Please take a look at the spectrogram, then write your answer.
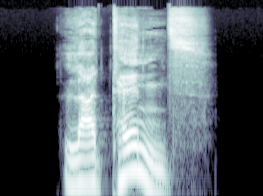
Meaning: latency
- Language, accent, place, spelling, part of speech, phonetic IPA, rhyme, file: German, Germany, Berlin, Latenz, noun, [laˈtɛnt͡s], -ɛnt͡s, De-Latenz.ogg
